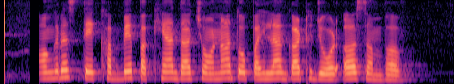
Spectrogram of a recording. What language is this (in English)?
Punjabi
